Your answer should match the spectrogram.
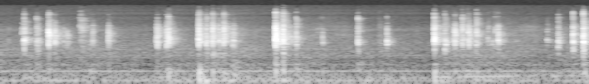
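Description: Fingers type on a computer keyboard in bursts of quick, crisp clicks with short pauses between runs, close and fairly quiet against a low steady hum.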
